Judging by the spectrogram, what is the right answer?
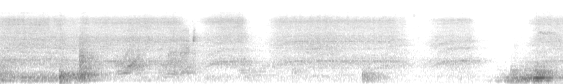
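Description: Small electric drive motors of FTC competition robots whining as the robots drive across the field, with a gearbox whir under a steady hiss.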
